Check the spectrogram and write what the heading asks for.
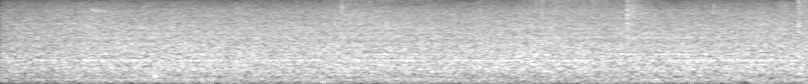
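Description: Steady background noise: an even hiss with a low hum, with a few faint clicks from typing on a laptop keyboard.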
